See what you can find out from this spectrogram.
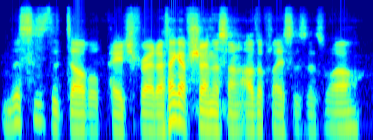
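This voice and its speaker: A man's voice: on the low side, brisk, pushed and bright, poor audio. A man chatting casually and crudely about his comic pages, laid-back and joking. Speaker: comic artist co-host. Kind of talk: casual chat.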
